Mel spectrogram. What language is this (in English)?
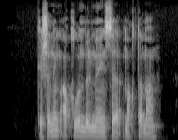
Bashkir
